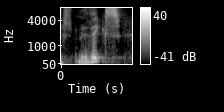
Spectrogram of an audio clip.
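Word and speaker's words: Smithwick: Die Familie, die Brauerei, das früher eine Familienbrauerei war unter der Familie Smithicks. Was ist sehr schwer auszudrücken. Vor allem ist es ganz anders ausgesprochen, als es geschrieben ist.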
